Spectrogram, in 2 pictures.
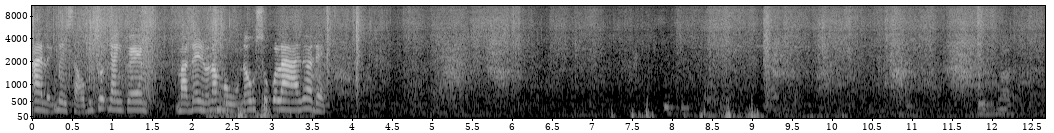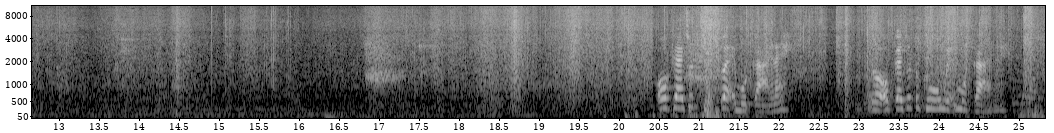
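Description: A young woman talks with animation close to the microphone.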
